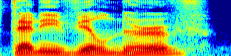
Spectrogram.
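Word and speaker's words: Villeneuve: says let's not butcher Denise name anymore it's pronounced Denny villuve if you're speaking of French it's viluz um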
